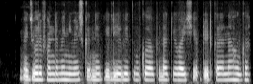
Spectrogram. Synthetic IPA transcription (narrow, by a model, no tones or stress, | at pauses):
mʔɛ̰d͡ʒuəlpʰə̃ɳɖmẽnɪʋeːʃkɐɾnekeliebʱit̪ʊmkoɐpnakeʋaːɪʃiɐ̰p̚ɖḛːʈkɐɾaːnaɦoːɡaː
